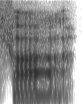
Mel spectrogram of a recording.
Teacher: it's just a very relaxed tongue and you kind of are dropping the r off the end you almost don't you drop the consonant nearly all together and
